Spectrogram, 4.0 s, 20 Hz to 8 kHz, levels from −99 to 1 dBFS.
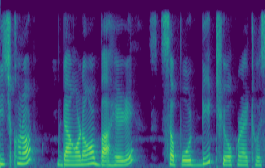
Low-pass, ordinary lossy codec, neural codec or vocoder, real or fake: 7.2 kHz; none; none; real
